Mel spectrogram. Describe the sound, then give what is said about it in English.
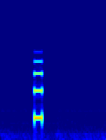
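A life-support monitor's electronic beep sounds twice, about a second apart, each a short steady tone with a clear pitch, fairly loud, with silence in between. “The thing is still beeping.”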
